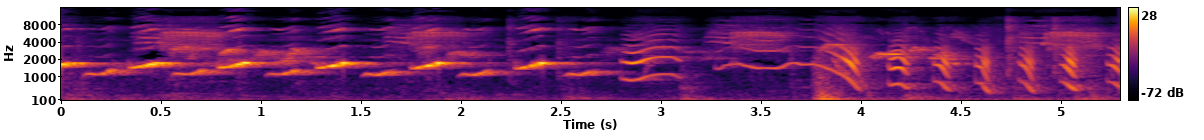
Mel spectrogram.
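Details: Black-throated laughingthrush, caged, with fanned tail and lifted wings, repeating a level whistled phrase about every half second, then looping notes and a burst of steep descending sweeps.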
